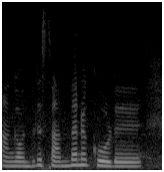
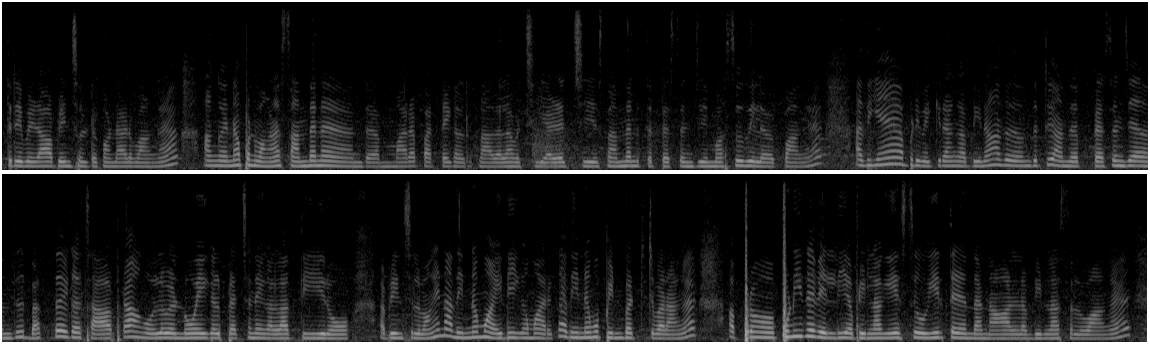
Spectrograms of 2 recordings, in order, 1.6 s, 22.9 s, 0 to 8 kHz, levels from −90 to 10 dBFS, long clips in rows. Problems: background sounds at intervals, background conversations at intervals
